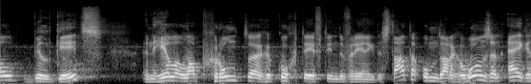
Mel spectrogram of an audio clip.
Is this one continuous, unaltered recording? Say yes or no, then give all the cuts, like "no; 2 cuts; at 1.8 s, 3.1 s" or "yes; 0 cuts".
yes; 0 cuts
